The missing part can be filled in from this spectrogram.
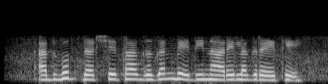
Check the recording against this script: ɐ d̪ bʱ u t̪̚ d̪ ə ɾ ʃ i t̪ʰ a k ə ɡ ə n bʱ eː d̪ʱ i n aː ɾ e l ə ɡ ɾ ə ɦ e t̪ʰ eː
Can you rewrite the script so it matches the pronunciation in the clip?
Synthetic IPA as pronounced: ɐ d̪ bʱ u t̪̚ d̪ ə ɾ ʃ e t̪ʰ a ɡ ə ɡ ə n bʱ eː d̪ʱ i n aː ɾ e l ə ɡ ɾ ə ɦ e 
